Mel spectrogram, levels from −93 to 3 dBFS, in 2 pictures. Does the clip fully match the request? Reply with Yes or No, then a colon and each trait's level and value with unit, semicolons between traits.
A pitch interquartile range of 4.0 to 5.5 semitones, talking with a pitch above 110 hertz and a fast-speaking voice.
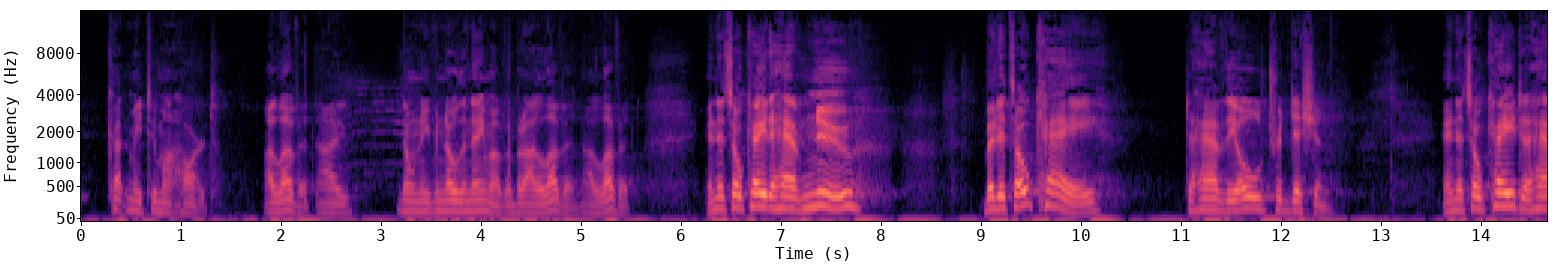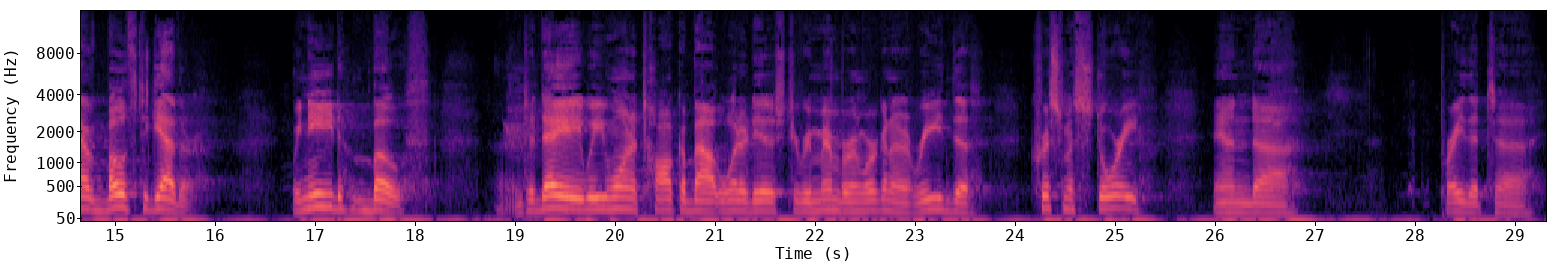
No: average, 4.9 semitones; medium, 140 Hz; average, 145 wpm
